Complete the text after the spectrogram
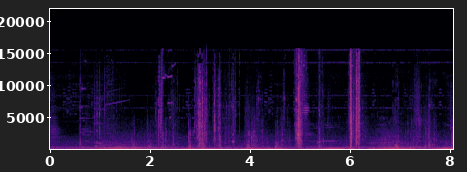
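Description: Heavy boots thud on a metal floor.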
